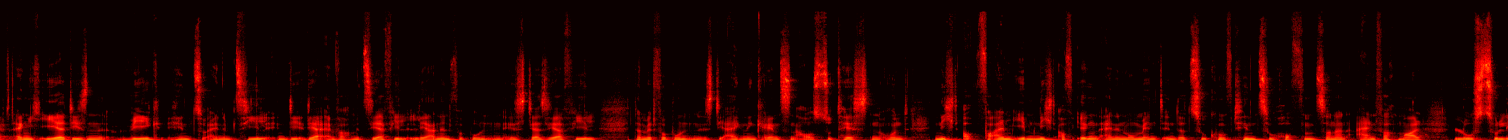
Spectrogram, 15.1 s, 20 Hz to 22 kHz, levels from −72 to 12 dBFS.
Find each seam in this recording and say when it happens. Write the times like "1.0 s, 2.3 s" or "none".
13.2 s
